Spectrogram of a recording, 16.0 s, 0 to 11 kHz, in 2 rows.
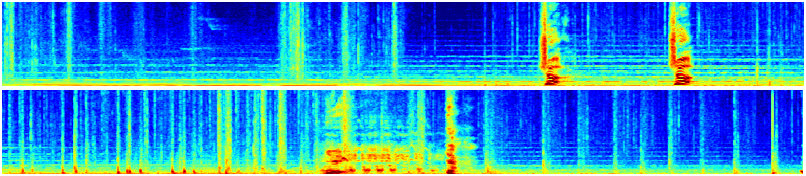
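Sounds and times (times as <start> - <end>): film music: 0.0 - 16.0
horse hooves clip-clopping: 5.8 - 16.0
horse whinnying: 11.2 - 12.8.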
